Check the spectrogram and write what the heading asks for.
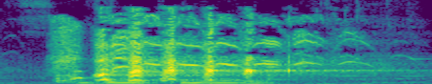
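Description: People laughing: a burst of laughter starts about a quarter second in and fades away before the end.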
